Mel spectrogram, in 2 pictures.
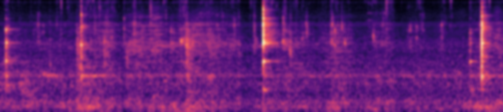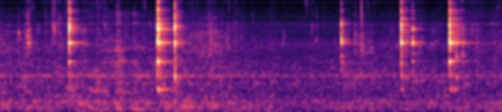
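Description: A metal spoon stirring chicken pieces in a glass bowl, with irregular sharp clinks of the spoon against the glass every second or so.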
